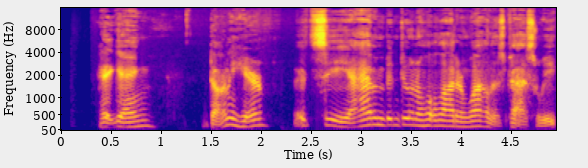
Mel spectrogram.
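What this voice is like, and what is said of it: Sick, under-the-weather voice. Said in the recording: “If you can tell by my voice, I've been a little under the weather”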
